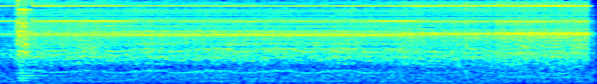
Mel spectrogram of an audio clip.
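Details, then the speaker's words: Big-block Chevy on an engine stand, oil system primed with a drill turning the pump clockwise: steady, even drill whine under constant load with no grinding. Pump builds oil pressure normally while checking oil reaches the rockers. "Ooh, that thing has got some pressure."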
